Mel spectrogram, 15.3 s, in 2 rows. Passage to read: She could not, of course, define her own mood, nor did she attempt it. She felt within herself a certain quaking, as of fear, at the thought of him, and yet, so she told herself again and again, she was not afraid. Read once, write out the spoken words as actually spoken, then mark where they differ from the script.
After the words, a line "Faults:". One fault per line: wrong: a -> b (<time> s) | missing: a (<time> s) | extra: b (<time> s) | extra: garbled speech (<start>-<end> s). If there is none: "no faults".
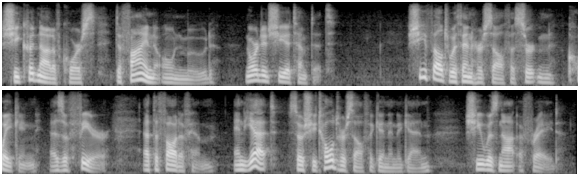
She could not, of course, define own mood, nor did she attempt it. She felt within herself a certain quaking, as of fear, at the thought of him, and yet, so she told herself again and again, she was not afraid.
Faults:
missing: her (2.1 s)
